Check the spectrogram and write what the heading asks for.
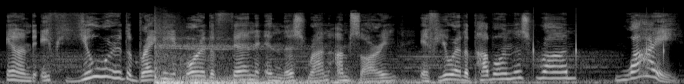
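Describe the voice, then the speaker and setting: A woman's voice: medium pitch, moderate pace, over music. A woman commenting casually on her own gameplay footage, exasperated and rambling, restarting her sentences often. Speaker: gaming video creator. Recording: steady background noise.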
